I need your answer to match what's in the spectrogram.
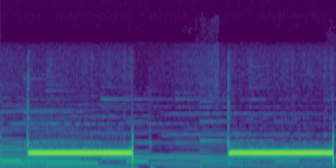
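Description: Two long, steady telephone ringing tones of an outgoing call to a friend, each lasting about a second with a pause between, a single mid-pitched hum with no voices.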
